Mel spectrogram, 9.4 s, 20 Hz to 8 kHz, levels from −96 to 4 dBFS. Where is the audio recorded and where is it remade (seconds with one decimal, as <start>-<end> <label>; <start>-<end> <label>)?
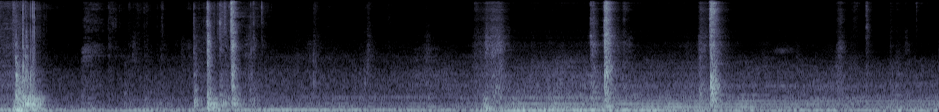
0.0-4.5 recorded; 4.5-9.4 remade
